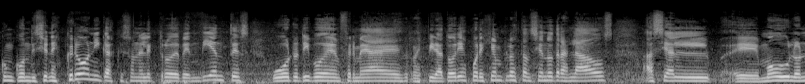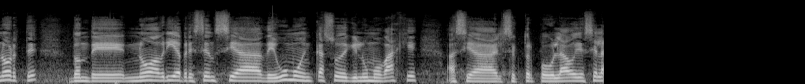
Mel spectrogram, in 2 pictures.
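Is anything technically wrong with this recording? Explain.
Yes. At 14.08 s there is an audio dropout to silence lasting to the end, about 2 s. The sound cuts off mid-flow into silence with no room tone, unlike a fade or gate, likely because the input was lost while recording continued.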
